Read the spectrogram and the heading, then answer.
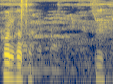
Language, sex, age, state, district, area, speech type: Santali, male, 60+, West Bengal, Dakshin Dinajpur, rural, spontaneous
